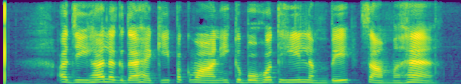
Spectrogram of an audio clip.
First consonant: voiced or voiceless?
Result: voiced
